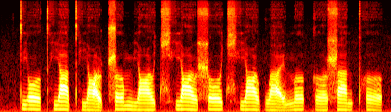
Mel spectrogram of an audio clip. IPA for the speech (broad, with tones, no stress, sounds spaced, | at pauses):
t̪ j o˥˧ ʊ̯ t̪ʰ j ä˥˩ t̪ʰ j ɑ̰˨˩ ʊ̯ ʈ͡ʂ ɤ˥ m j ɑ˧˥ ʊ̯ t͡ɕʰ j ɑ˥˩ ʊ̯ ʂ o˥ ʊ̯ t͡ɕʰ j ɑ˥˩ ʊ̯ p w a̰˨˩ ɪ̯ n̪ ɤ˥ k ɤ˧˥ ʂ a˥˧ n pʰ ɤ˥˩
